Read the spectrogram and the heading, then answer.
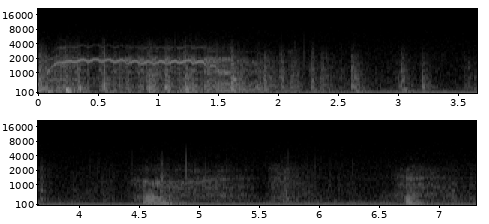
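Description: A horse lets out a loud whinny with a high, quavering call in the first second, followed by quieter snorting breaths and scattered knocks against a steady low hum.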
